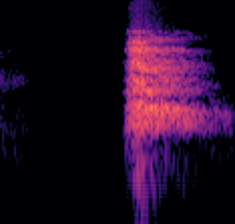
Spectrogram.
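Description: A man sighs once, a long breath out starting about a second and a quarter in and fading away.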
